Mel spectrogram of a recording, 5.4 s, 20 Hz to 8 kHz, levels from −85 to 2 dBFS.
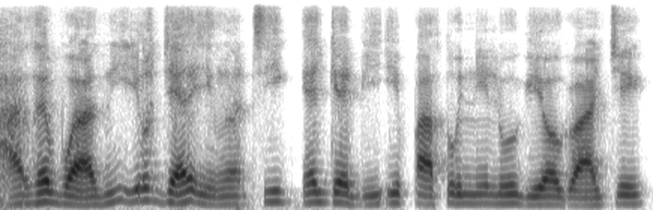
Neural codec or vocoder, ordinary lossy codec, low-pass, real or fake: codec, 16 kHz in and 24 kHz out, 0.6 kbps, FocalCodec, streaming, 4096 codes; none; 7.2 kHz; fake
